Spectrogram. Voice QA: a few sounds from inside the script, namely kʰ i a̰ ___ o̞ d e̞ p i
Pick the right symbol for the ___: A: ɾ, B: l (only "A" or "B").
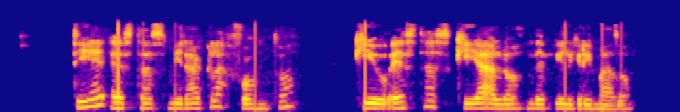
B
